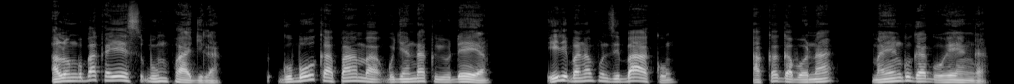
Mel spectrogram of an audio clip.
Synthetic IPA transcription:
alɔŋɡubakajɛsubum̩pwaɡila̰ | ɡubɔkapambaɡuɟɛndakujudɛja | ilibanafuɲd͡ʒibaku | akaɡabɔna | mahɛŋɡuɡaɡuhɛŋɡa̰

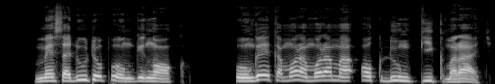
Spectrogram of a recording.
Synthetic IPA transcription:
mɛsadutopoŋɡɪŋɔk | oŋɡekamɔɾamɔɾamaʔɔkduŋtikmaɾat͡ʃ

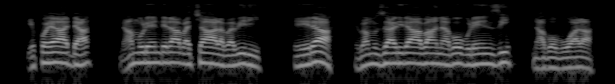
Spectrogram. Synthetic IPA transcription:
jeko̞jaːda | na̰mule̞ːnde̞ɾaːβacaːlaβaβiɾi | e̞ɾa | niβamuzaːliɾaːβaːnaːβo̞ːβule̞ːnzi | na̰ːβo̞ːβuwala

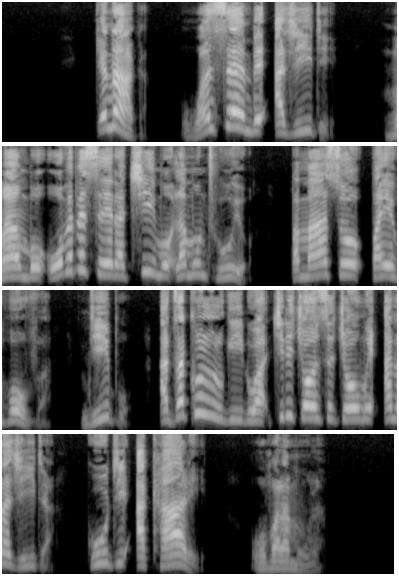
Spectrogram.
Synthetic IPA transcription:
kɛnaka | wansɛmbɛat͡ʃitɛ̰ | mwambɔwɔpɛpɛsɛɾat͡ʃʰimɔlamuntʰuːjɔ | pamasɔpajɛɦɔːva̰ | ndipɔ | ad͡zakʰululuk̬iɗwat͡ʃiɾit͡ʃɔnsɛt͡ʃɔmwɛanat͡ʃita̰ | kut̬iakʰalɛ̰ | wɔp̬alamṵːla̰

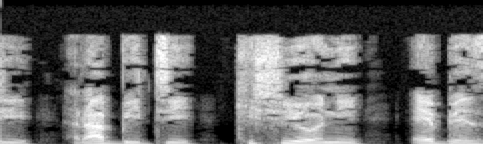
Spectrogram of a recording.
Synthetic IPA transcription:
i | rabʱitikiʃijoni | ebʱez

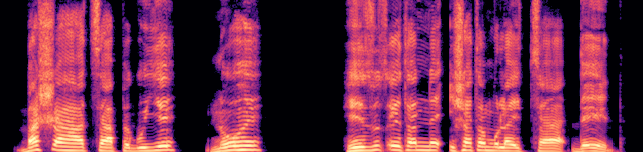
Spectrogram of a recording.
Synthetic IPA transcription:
bɐʃːɐhaːt͡sːaːpːɛɡʊjːɛ | noːhɛ | heːzʊt͡sʼeːt̪ɐnːɛʔɪʃɐt̪ɐmʊlɐjt͡sːaːd̪ɛʔe̞ːd̪ɐ

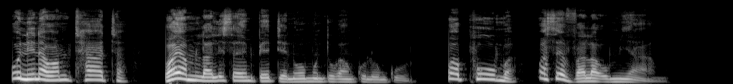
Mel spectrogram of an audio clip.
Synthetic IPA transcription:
uninawam̩tʰatʰa | wajam̩lalisaɛm̩b̥ʱɛd̥ʱeniwomuntʼuɣaŋkʼuluŋkʼṵːluu | wapʰuma | wasɛvalaum̩ɲa̰ːŋɔ

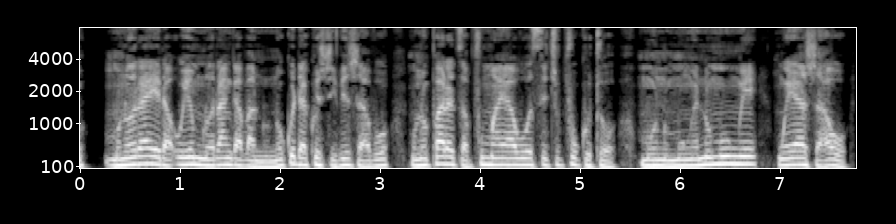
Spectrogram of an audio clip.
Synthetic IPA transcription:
muno̞ɾajiɾaʔuje̞muno̞ɾaŋɡaʋan̤uno̞kuɗakweʐiʋiʐaːʋo̞ | muno̞paɾad͡zap͡fumajaʋo̞se̞t͡ʃip͡fukuːto̞mun̤umumwe̞nomumwe̞ | mwejaʐaːwo̞

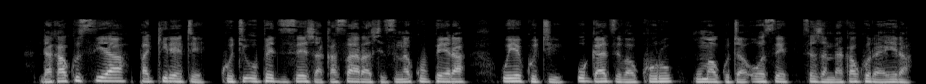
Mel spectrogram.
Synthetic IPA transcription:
ndakakusijapakiɾe̞te̞kutiupe̞d͡zise̞ʐakasaɾaʐisinakupe̞ːɾa | uje̞kutiuɡʱad͡ze̞ʋakʰuɾu | mumaɡʱutaʔo̞se̞se̞ʐandakakuɾaiːɾa

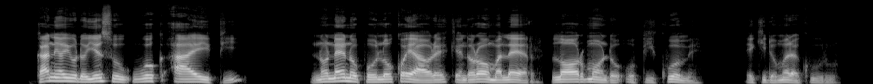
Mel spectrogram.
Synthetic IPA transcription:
kanɪɔjʊdɔjesuwokaepi | nɔnɛnɔpolokɔjaɔɾɛkendoɾɔmalɛrlɔrmɔndɔʔopikwomḛ | ekidomaɾakṵɾṵ

